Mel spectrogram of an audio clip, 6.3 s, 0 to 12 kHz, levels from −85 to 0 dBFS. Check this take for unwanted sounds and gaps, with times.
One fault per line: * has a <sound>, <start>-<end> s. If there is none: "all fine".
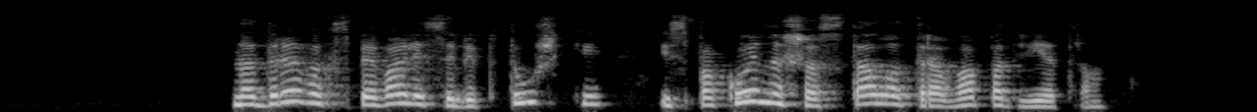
all fine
